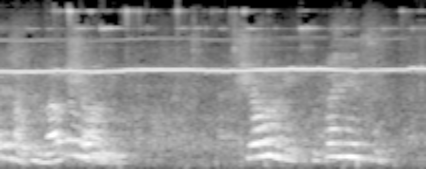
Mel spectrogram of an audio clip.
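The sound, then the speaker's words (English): A tea kettle whistles in a living room with a steady, high, unwavering tone that runs through the whole clip, while a person talks over it in short bursts. “In fact, while speaking in her living room, decorated with several colorful paintings she did herself, the kettle did whistle.”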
